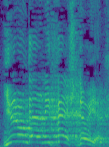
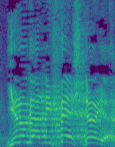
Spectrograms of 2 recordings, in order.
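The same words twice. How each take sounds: First: High, mocking yell; taunting stranger. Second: High, mocking call from the shore; taunting stranger. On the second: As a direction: tease them like a smug onlooker. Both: Shown as a demonstration. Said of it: "That's literally how it reads".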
